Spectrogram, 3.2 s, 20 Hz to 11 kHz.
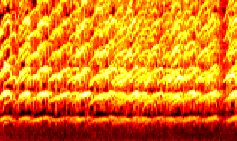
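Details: Noisy miners responding to an owl model at Corso reserve in Brisbane, 29 August 2012: a continuous dense chorus of overlapping harsh, scratchy calls from several birds. A steady low hum sits underneath.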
